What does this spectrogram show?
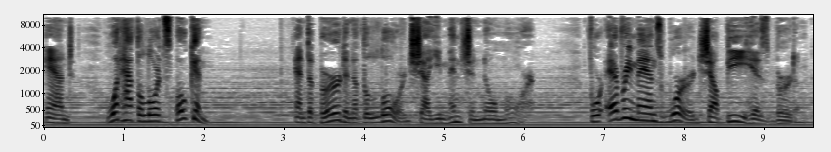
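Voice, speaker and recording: A man's voice: medium pitch, big pitch swings, measured pace. A man narrating a dramatized King James scripture reading in a solemn, emphatic, declamatory manner. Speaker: audio Bible narrator. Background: background music.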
